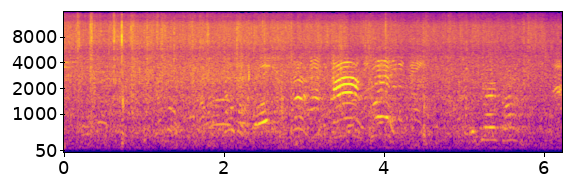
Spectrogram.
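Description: Several voices shouting and calling at once over the continuous splashing of water polo players thrashing in the pool, with one higher shout about three and a half seconds in.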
